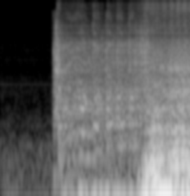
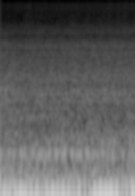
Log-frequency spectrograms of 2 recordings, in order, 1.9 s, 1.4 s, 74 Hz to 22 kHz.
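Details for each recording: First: Peugeot 106 GTi project track car, stored almost 2 years, cold start on new battery: cranks and catches promptly, settles to steady low idle with faint top-end ticking, owner believes oil has drained to the bottom. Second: Peugeot 106 GTi warmed up after several minutes idling, oil level checked perfect, running on old petrol; smooth even low idle rumble, earlier ticking completely gone, no misses; engine healthy.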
